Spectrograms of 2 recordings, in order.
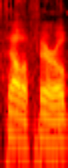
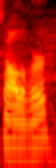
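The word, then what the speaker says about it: Taliaferro: Pinley finds Tolliver, whose name looks like it's Talifero, but it's pronounced Tolliver.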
